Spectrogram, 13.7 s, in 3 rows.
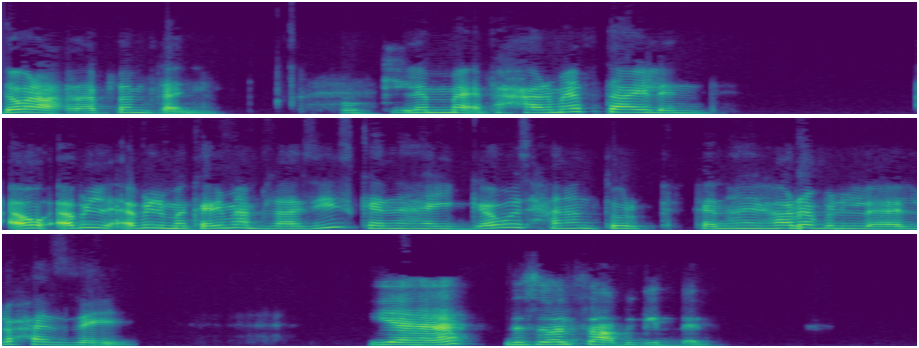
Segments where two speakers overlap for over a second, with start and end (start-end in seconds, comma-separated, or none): none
